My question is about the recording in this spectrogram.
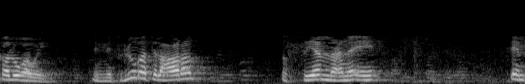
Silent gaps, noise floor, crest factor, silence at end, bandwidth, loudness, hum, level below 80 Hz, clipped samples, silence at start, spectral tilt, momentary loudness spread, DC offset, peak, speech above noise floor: none; -52 dBFS; 18 dB; 0 s; 3.9 kHz; -22 LUFS; none; -62 dBFS; under 0.1%; 0 s; -11.5 dB/octave; 18 LU; under 0.1%; -6 dBFS; 31 dB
